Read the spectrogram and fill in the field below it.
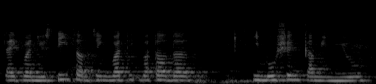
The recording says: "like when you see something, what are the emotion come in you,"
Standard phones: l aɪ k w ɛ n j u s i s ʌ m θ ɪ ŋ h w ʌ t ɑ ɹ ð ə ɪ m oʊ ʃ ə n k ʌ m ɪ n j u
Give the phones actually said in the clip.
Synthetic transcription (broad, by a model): l aɪ k w ɛ n j u s i s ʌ m t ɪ ŋ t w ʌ t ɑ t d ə ɪ m oʊ ʃ ə n k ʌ m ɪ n j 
